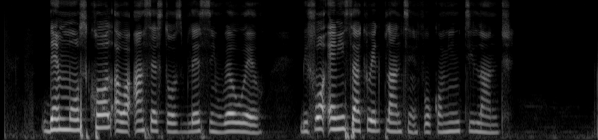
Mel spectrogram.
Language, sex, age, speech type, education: Nigerian Pidgin, female, 15-29, spontaneous, tertiary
